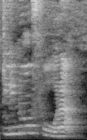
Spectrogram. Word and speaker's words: Ctenophora: And this is known as the third phylum is known as टिनोफोरा. देखो एठी जतबे pronounce करूची मु टिनोफोरा कहूची Tame the letter C is silent here.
